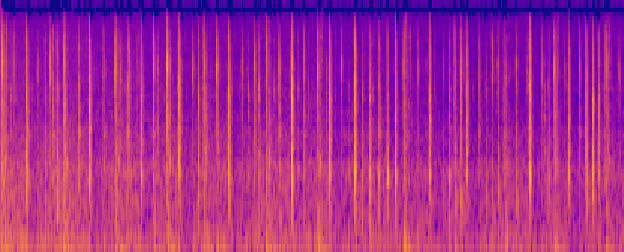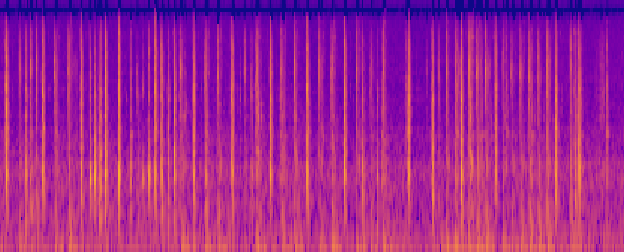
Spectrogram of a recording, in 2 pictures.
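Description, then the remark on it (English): Rapid hand taps drum out a busy, steady rhythm on hard surfaces inside a car waiting at a stoplight, as the driver practices drumming with their hands, fairly loud over a low engine rumble, with no talking. “Now, instead of just sitting there, I can actually practice with my hands.”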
